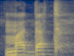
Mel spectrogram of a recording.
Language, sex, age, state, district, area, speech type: Kashmiri, male, 30-45, Jammu and Kashmir, Anantnag, rural, read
